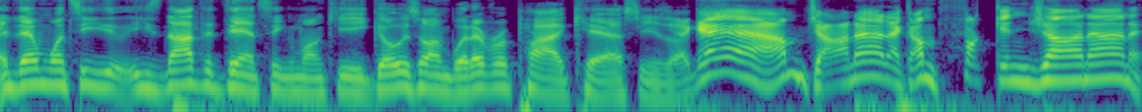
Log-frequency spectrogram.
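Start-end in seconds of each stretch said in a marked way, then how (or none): 3.5-5.7 put-on tough-guy swagger, pitched higher. Mocking a commentator on a podcast: mock tough-guy Jon Anik voice. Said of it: "some sort of tough guy".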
